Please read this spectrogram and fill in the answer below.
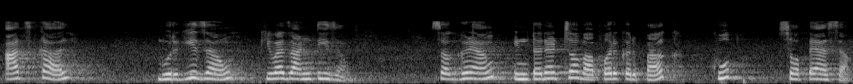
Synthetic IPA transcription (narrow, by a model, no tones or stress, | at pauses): ad͡zkal | bʱuɾɡid͡zãwkĩw̃ʋad͡zãɳʈid͡zãw | səɡɭjãŋkiɳʈəɾneʈ̚t͡sɔʋapəɾkəɾpakʰː | uːp | sɔpjãəsa̰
